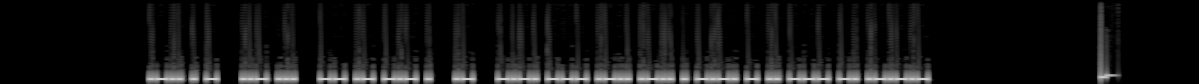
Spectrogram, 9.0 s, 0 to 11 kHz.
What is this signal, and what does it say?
Morse code, heard as a keyed tone, about 44 wpm, 700 Hz. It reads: LET US MAKE A COLLECTION.
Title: Sentences from Top 1200 Words 45wpm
